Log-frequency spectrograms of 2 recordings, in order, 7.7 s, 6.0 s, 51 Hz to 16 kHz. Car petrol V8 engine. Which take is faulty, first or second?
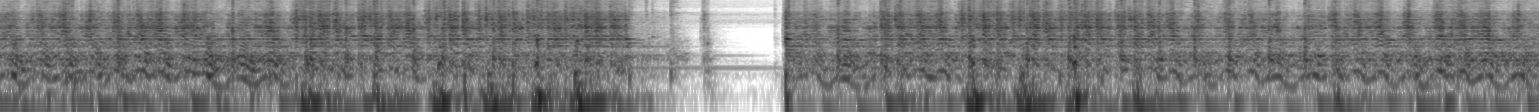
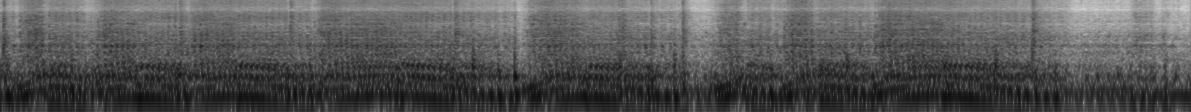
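first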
